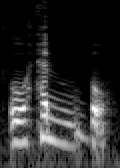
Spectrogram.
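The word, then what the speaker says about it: أحب: Uhibbu. Now, the second time I pronounce the ba, I'm pronouncing it bu. So I put a dhamma on it. Uhibbu.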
